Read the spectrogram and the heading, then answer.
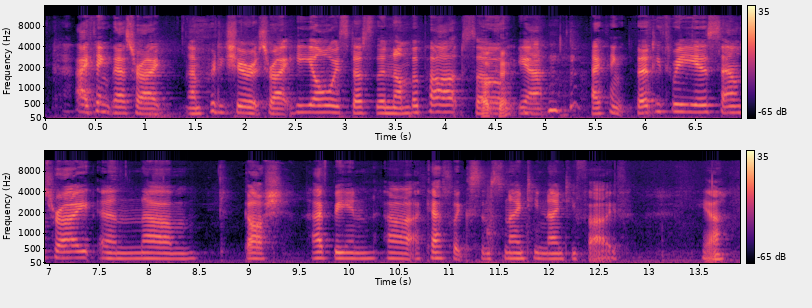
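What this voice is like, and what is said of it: English accent. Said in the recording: “There's an accent here.”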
